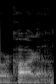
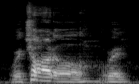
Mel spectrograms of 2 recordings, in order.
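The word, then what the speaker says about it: Ricciardo: that his name is Daniel Ricardo that's how he pronounce it it's pretty much mentioned in every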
